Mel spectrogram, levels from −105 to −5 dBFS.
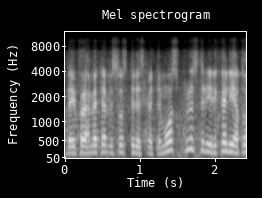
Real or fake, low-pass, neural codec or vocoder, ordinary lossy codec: fake; 7.2 kHz; codec, 16 kHz, 0.8 kbps, ZipCodec; Opus, 16 kbps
